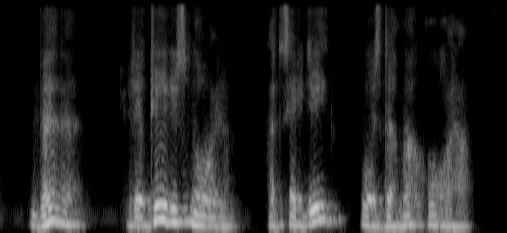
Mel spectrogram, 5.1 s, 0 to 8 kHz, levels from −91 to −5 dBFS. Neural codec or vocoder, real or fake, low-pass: codec, 16 kHz, 1 kbps, FreqCodec, smaller model; fake; 7.2 kHz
